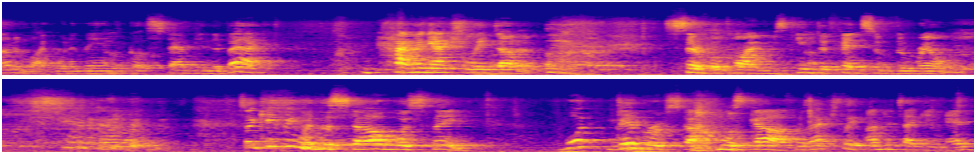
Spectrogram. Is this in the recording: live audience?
yes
